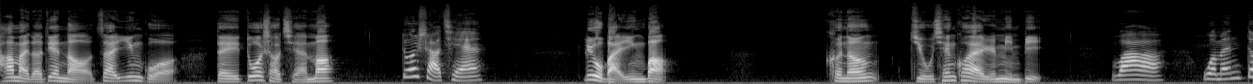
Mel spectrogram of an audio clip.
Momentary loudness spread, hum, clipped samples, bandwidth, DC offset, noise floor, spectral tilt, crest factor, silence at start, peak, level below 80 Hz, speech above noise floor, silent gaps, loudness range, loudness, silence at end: 12 LU; 50 Hz at -45 dBFS; under 0.1%; 17.5 kHz; 0.2%; -46 dBFS; -4 dB/octave; 18 dB; 0 s; 0 dBFS; -46 dBFS; 30 dB; none; 2 LU; -17 LUFS; 0 s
